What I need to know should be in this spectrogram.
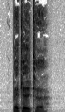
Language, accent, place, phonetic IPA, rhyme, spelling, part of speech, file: German, Germany, Berlin, [ˈbɛtl̩tə], -ɛtl̩tə, bettelte, verb, De-bettelte.ogg
- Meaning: inflection of betteln: 1. first/third-person singular preterite 2. first/third-person singular subjunctive II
